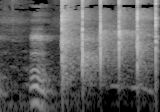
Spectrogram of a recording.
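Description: Two short closed-mouth hums, then from just under a second in a quick run of hand claps, about four a second.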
